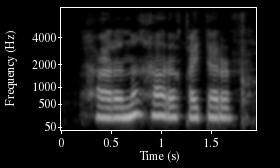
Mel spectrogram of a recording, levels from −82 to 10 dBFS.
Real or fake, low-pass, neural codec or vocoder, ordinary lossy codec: fake; 7.2 kHz; codec, 44.1 kHz, 7.8 kbps, Pupu-Codec; AAC, 48 kbps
